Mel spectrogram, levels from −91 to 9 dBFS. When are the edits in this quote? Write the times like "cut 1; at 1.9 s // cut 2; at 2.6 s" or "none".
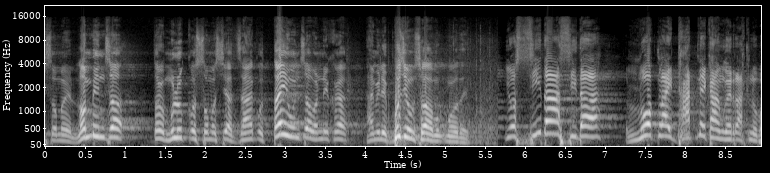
cut 1; at 5.6 s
